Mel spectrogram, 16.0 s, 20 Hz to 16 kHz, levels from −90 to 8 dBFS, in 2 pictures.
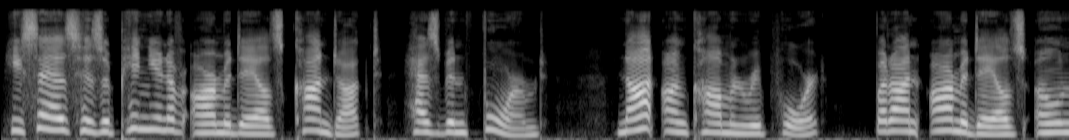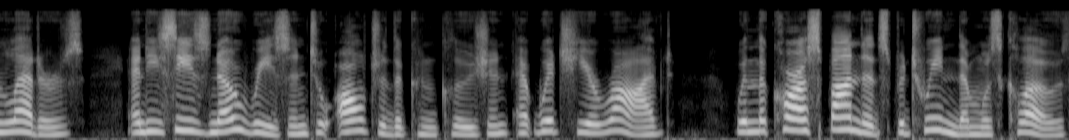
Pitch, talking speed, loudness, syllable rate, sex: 240 Hz, 145 wpm, -19 LUFS, 4.6 syllables/s, female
